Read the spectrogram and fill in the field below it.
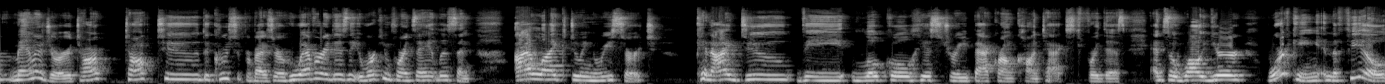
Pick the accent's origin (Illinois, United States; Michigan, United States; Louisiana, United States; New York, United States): Illinois, United States; Chicago; moved away as an adult; where I grew up in Chicago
